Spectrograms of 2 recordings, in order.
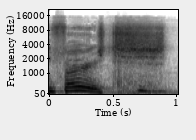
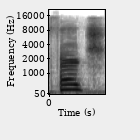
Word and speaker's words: Furch: It rhymes with church. Furch church, but Furch. spelled completely differently.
